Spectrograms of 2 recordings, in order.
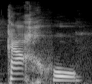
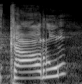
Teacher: Então é glotal. Já em caro, já não é glotal. Então são sons diferentes.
